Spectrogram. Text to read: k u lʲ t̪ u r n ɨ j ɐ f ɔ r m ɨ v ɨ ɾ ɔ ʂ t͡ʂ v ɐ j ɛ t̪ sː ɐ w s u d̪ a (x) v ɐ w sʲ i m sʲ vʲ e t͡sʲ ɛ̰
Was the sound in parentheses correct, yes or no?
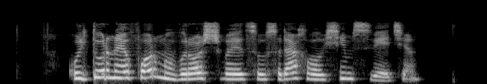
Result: yes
